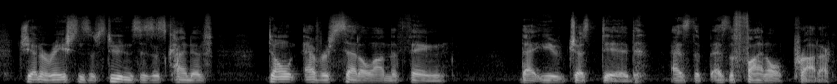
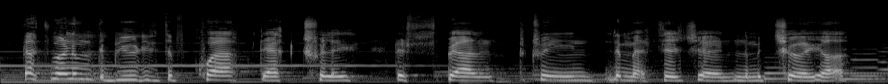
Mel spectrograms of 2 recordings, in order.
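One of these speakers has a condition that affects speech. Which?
The second: cerebral palsy; from birth, deaf in both ears; speech therapy from age four.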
